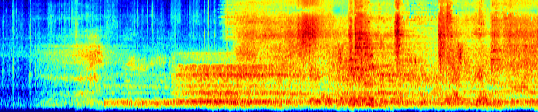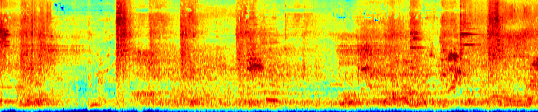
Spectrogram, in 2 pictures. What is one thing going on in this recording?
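Magic spells burst and weapons clash in a hectic game battle.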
